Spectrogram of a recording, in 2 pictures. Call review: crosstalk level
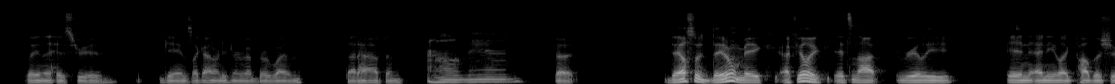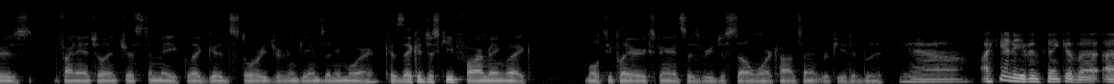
none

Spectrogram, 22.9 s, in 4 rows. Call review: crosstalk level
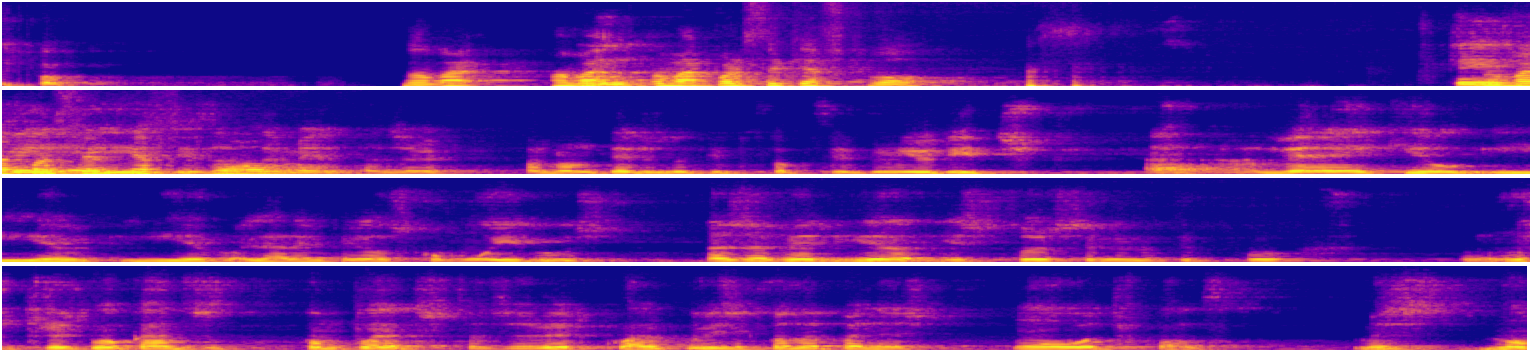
present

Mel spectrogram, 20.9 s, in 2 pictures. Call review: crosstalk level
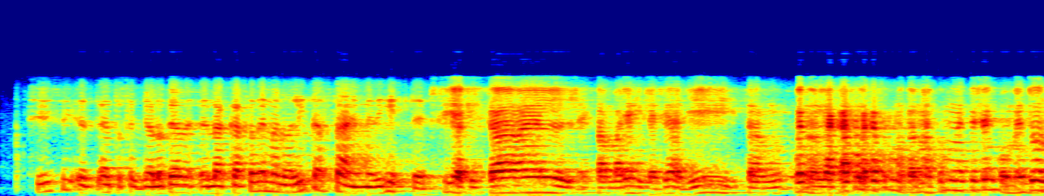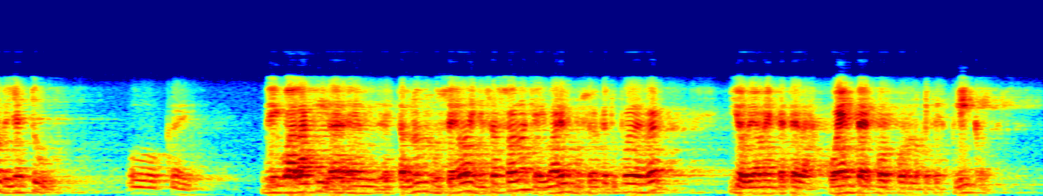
none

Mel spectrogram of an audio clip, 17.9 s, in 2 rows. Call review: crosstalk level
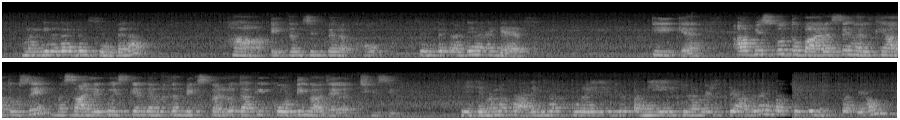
none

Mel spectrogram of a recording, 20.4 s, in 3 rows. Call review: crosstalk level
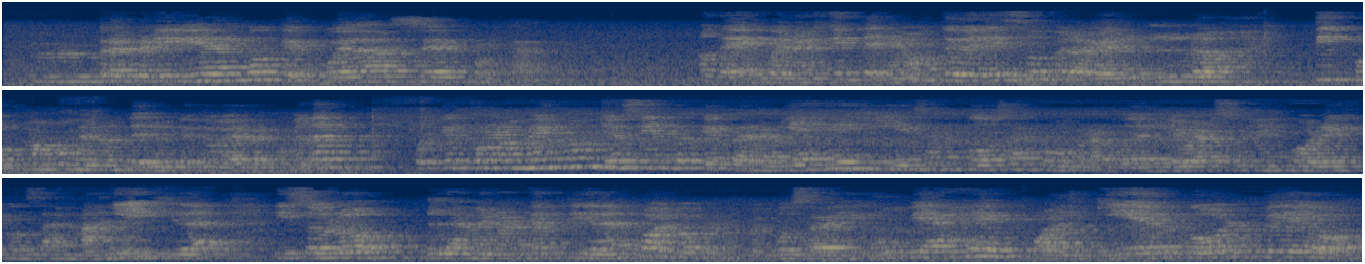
none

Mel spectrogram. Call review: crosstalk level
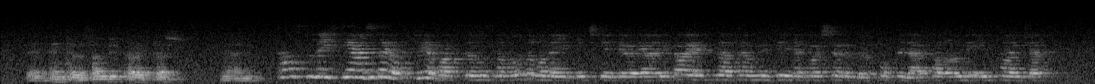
none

